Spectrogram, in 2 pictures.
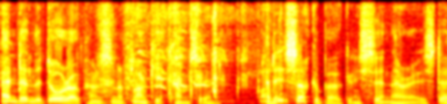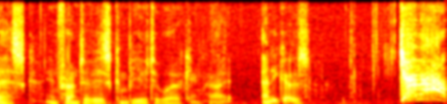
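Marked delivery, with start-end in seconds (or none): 8.5-9.0 shrill, very high shouting. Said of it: "he doesn't speak like that".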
